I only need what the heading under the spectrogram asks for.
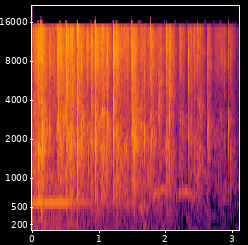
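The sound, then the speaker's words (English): An audience breaks into dense, steady applause for the dancers. Many hands clap at once at a fairly loud level, with a brief whistle-like tone early on, before the clapping gradually thins and fades. “We have some more applause for the dancers.”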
